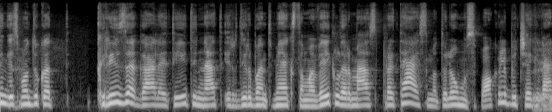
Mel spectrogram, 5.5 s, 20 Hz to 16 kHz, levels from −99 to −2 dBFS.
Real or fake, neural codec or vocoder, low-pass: fake; vocoder, 44.1 kHz, 128 mel bands every 256 samples, BigVGAN v2; 14.4 kHz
